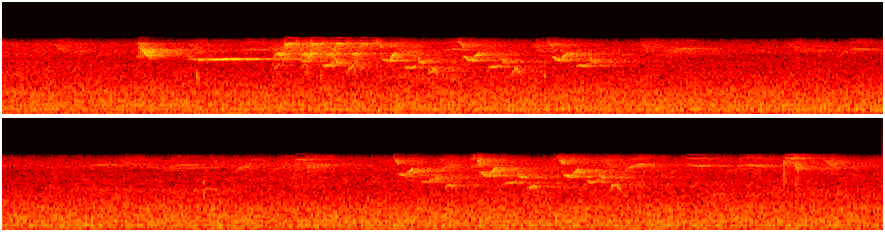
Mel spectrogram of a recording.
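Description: A songbird singing two phrases of quick, high chirping notes that step down in pitch, a few seconds apart, over a faint steady background hum.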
